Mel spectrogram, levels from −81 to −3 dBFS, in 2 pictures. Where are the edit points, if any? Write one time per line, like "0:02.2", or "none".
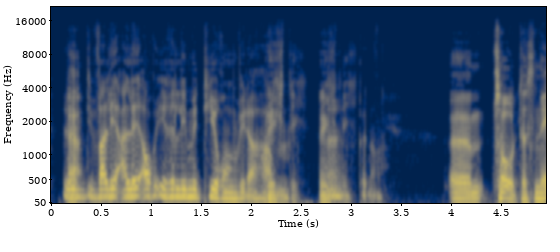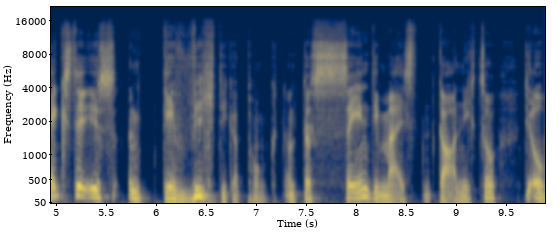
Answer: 0:03.0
